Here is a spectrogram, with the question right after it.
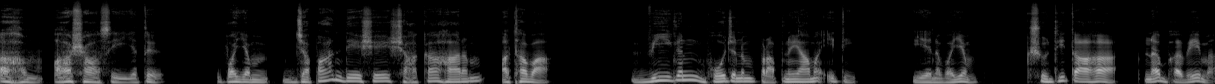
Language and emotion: Sanskrit, fearful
